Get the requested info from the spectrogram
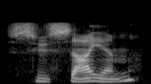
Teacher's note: notice that the accent is over the AH vowel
